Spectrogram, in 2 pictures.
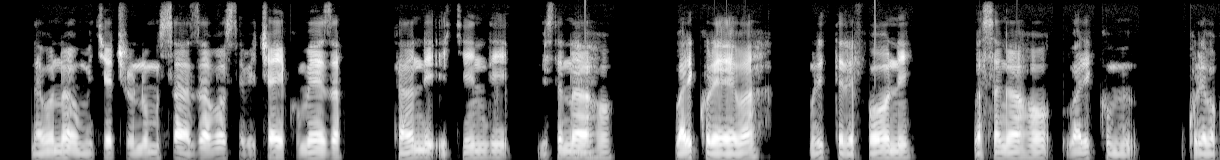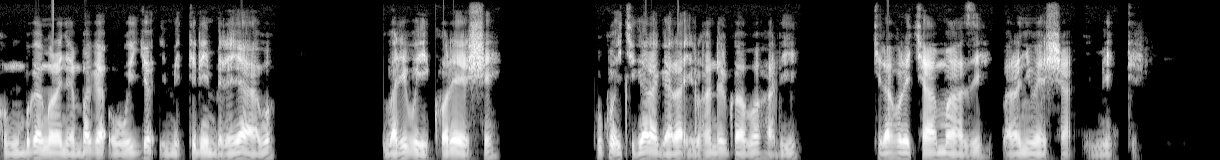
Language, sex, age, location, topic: Kinyarwanda, male, 25-35, Kigali, health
